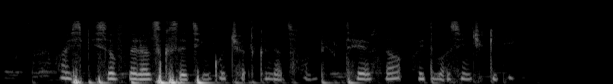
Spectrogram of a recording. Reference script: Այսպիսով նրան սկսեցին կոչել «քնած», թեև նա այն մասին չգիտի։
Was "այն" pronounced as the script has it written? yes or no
no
